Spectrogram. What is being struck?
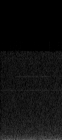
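Nothing is struck.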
